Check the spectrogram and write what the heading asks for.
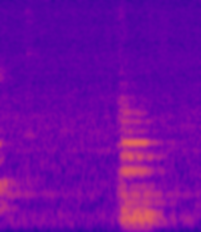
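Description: Electric guitar through a small amplifier: one note sounded about a second in, ringing briefly and fading out, as a check after the volume is turned back up.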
